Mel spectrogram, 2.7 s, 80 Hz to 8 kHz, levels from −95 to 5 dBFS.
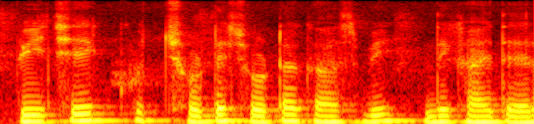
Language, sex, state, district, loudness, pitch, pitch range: Hindi, male, Uttar Pradesh, Shamli, -14 LUFS, 150 Hz, 140-160 Hz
